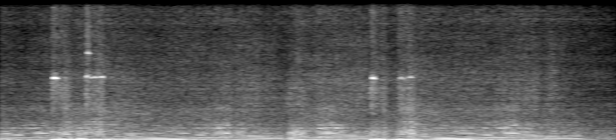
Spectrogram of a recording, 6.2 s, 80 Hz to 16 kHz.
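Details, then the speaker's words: 1997 Honda Civic Coupe DX, D16Y7 engine, stock except a short-throw shifter, upper radiator hose just replaced: two clean revs rising and falling from a smooth idle, pitch climbing evenly, no knocks or misses; runs good, healthy engine. "But it does run good, so it's not a piece of shit. I like this car."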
